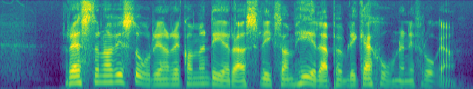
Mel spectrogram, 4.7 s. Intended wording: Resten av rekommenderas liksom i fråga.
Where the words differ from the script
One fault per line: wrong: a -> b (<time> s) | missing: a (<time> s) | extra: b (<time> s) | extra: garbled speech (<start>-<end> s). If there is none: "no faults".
extra: historien (1.1 s)
extra: hela publikationen (3.0 s)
